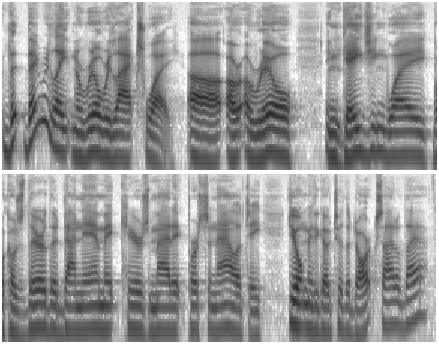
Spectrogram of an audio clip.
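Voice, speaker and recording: A man's voice: medium pitch, a little mellow, clean tone. A man co-hosting a ministry podcast, running through familiar explanations with practiced ease. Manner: practiced, listing traits in quick runs. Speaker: podcast co-host. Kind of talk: casual ministry podcast discussion.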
